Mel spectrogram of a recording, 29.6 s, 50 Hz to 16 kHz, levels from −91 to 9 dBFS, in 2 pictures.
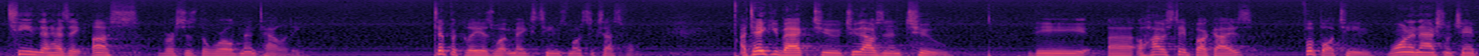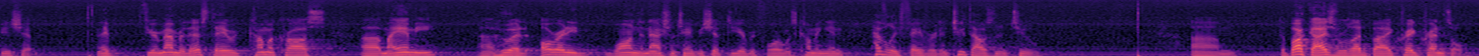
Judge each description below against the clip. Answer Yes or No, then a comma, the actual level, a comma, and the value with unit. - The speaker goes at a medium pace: Yes, average, 145 wpm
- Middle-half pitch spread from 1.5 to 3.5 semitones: No, average, 5.1 semitones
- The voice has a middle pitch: No, low, 125 Hz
